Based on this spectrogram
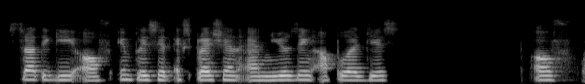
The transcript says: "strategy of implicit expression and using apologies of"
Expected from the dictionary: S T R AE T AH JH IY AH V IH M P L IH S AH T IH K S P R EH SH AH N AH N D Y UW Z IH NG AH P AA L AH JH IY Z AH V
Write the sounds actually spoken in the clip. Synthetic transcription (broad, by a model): S T R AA T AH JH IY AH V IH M P L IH S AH T IH K S P R EH SH AH N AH N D Y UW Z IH NG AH P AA L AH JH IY S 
